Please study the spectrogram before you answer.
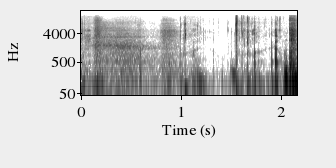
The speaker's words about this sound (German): Das ist das Schmatzgeräusch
